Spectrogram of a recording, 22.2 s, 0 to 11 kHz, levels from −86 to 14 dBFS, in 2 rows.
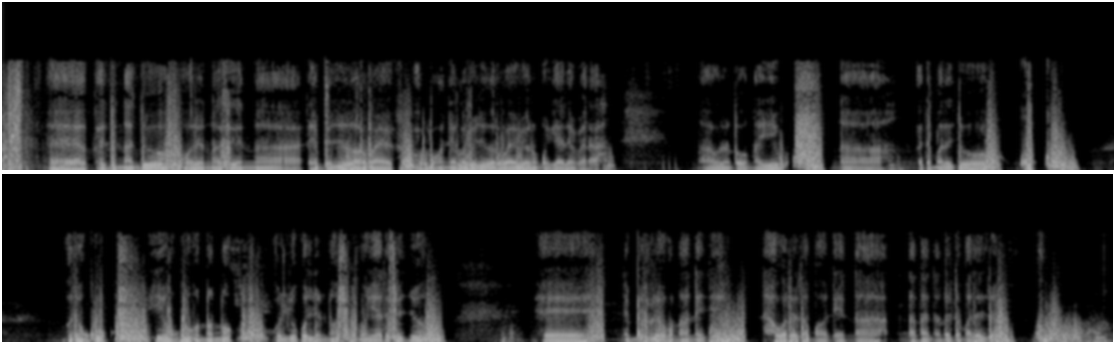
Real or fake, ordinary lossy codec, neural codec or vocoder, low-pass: real; MP3, 48 kbps; none; 7.2 kHz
